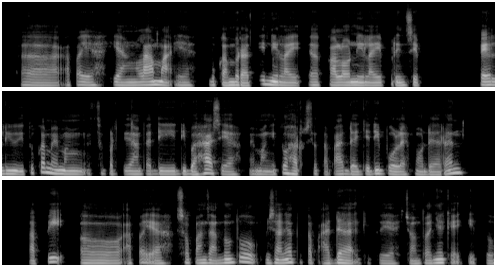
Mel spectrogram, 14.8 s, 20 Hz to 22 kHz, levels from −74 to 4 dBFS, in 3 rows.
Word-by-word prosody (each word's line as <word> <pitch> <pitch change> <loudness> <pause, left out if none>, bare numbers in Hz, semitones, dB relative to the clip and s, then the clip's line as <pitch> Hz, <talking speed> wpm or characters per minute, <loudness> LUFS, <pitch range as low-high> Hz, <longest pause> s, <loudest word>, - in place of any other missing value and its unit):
eee, 125 -3 -2
apa 130 - -7
ya 135 -1 0 0.2
yang 130 -1 +1
lama 140 0 +5
ya 130 -1 -3 0.2
bukan 135 -2 +1
berarti 130 +7 +2
nilai, 130 -6 +4
eee, 135 -1 -2
kalau 130 0 +4
nilai 125 0 +4
prinsip, 130 -1 -1 0.6
value 145 0 +6
itu - - -8
kan 220 -2 +1
memang 135 -5 +2
seperti 140 -4 -8
yang 130 - +1
tadi 135 0 -1
dibahas 140 +5 +2
ya 125 -2 -3
memang 130 -2 -3
itu 170 - -1
harus 135 - 0
tetap 145 - -9
ada 135 -1 -1
jadi 135 +5 0
boleh 125 -3 +1
modern, 125 +8 0 0.6
tapi, 190 0 0
eee, 130 -1 -1
apa 130 - -7
ya 125 - +1
sopan 140 -2 -1
santun 135 +5 +2
tuh 180 +1 +1
misalnya 145 +4 +2
tetap 135 -5 -10
ada 125 +1 +2
gitu - - -25
ya 115 -1 -4
contohnya 125 +5 0
kayak - - -4
gitu, 120 - -8
135 Hz, 185 wpm, -25 LUFS, 125-145 Hz, 0.6 s, value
